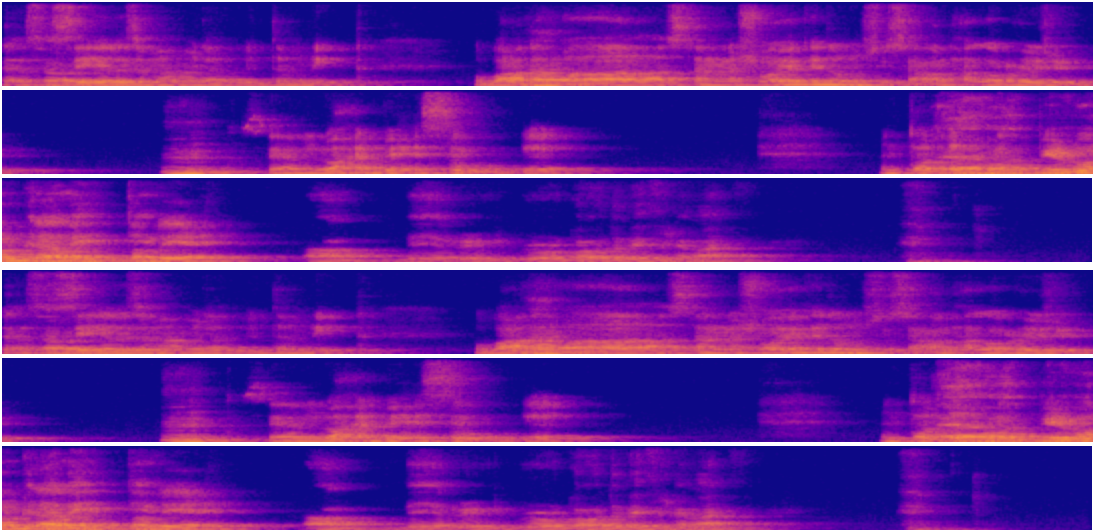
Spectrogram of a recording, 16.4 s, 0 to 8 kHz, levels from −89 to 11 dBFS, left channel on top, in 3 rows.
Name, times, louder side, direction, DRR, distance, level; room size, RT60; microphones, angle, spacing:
voice 1, 0.0-1.7 2.4-5.5 6.8-8.2 9.3-9.4 9.8-12.0, left 1 dB, 35° left, -1 dB, 0.6 m, -24 dB
voice 2, 10.1-11.7 12.4-14.5 15.4-15.5, right 1 dB, 60° right, -5 dB, 1.0 m, -26 dB
4.8 x 2.0 x 2.6 m, 0.84 s
head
